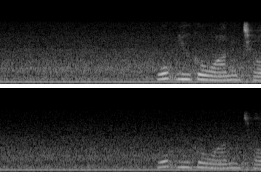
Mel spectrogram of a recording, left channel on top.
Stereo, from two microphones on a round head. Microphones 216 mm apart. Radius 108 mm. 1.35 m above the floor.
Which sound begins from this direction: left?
A woman speaking, at 1.6 s.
